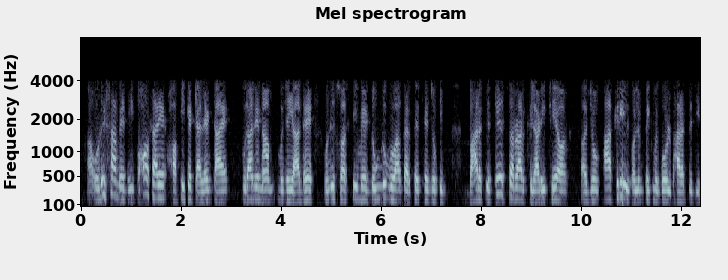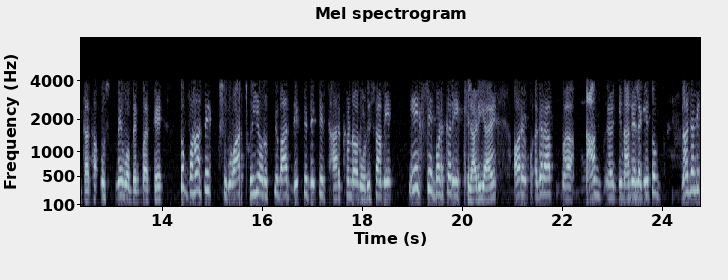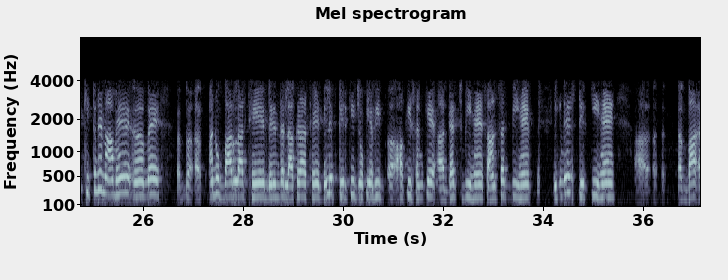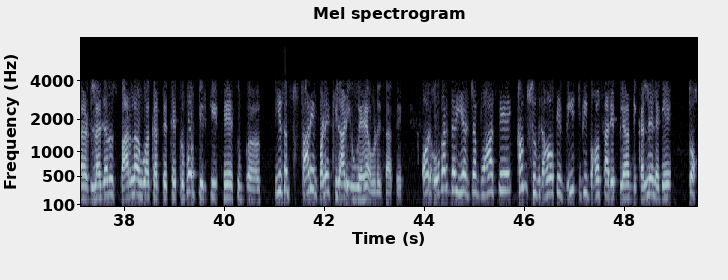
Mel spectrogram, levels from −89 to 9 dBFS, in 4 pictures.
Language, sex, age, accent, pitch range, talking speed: Hindi, male, 50-69, native, 165-275 Hz, 165 wpm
